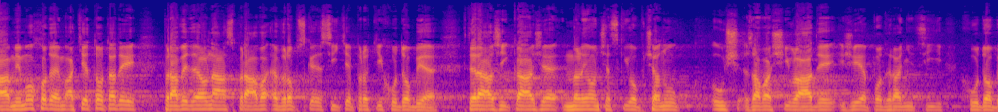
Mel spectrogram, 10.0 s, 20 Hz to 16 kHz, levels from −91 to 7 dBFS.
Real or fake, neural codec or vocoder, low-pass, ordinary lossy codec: real; none; 14.4 kHz; MP3, 64 kbps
